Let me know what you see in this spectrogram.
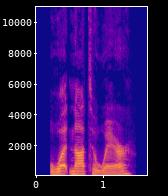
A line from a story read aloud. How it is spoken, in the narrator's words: came a familiar drawling voice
